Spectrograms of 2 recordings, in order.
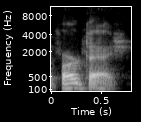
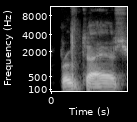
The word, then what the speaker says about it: Firtash: I've heard it pronounced so many different ways. It depends on whether you're watching CNN or MSNBC. Is they said it was Firtash, so that's what I always say.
